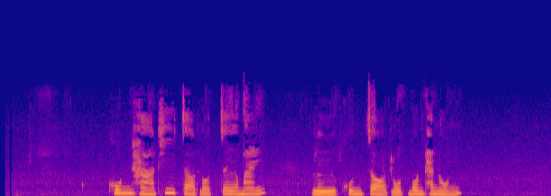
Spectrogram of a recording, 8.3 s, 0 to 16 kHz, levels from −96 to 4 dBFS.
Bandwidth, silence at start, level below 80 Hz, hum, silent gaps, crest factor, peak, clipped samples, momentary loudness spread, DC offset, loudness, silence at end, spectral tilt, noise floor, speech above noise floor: 9.4 kHz; 1.65 s; -82 dBFS; none; none; 18 dB; -10 dBFS; under 0.1%; 9 LU; under 0.1%; -26 LUFS; 1.35 s; -5.5 dB/octave; -62 dBFS; 37 dB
